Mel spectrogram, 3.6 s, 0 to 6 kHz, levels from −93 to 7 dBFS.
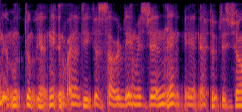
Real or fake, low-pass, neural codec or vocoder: fake; 5.4 kHz; autoencoder, 22.05 kHz, a latent of 192 numbers a frame, VITS, trained on many speakers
